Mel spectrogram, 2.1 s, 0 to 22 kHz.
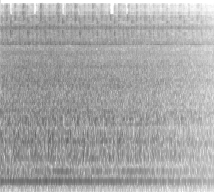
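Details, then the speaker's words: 1999 Toyota Corolla after power steering pump replacement: even, smooth idle hum with steady tone, no more grinding. "Oh, look at that. smooth. Way better than before. No more grinding sounds. Sounds better than before."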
